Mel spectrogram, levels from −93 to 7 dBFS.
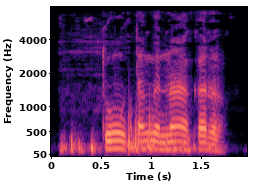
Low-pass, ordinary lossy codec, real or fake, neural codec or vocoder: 7.2 kHz; AAC, 48 kbps; real; none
